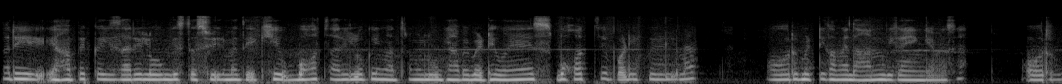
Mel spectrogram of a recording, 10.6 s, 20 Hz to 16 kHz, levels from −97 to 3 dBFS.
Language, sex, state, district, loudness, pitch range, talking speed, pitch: Hindi, female, Chhattisgarh, Sukma, -37 LUFS, 210-230 Hz, 205 wpm, 220 Hz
